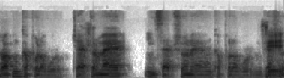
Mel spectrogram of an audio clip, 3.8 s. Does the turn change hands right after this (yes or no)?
yes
